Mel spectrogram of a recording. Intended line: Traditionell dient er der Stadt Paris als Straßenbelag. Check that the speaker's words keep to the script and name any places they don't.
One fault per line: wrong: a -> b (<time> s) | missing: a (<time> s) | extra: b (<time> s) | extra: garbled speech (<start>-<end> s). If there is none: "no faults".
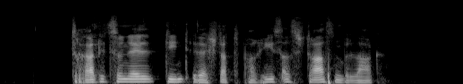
no faults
